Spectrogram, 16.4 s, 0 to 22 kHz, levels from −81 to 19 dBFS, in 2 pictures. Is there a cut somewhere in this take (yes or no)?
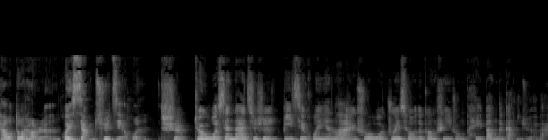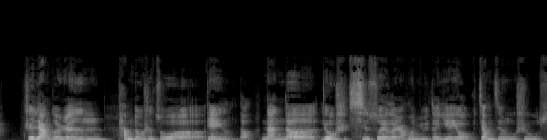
yes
